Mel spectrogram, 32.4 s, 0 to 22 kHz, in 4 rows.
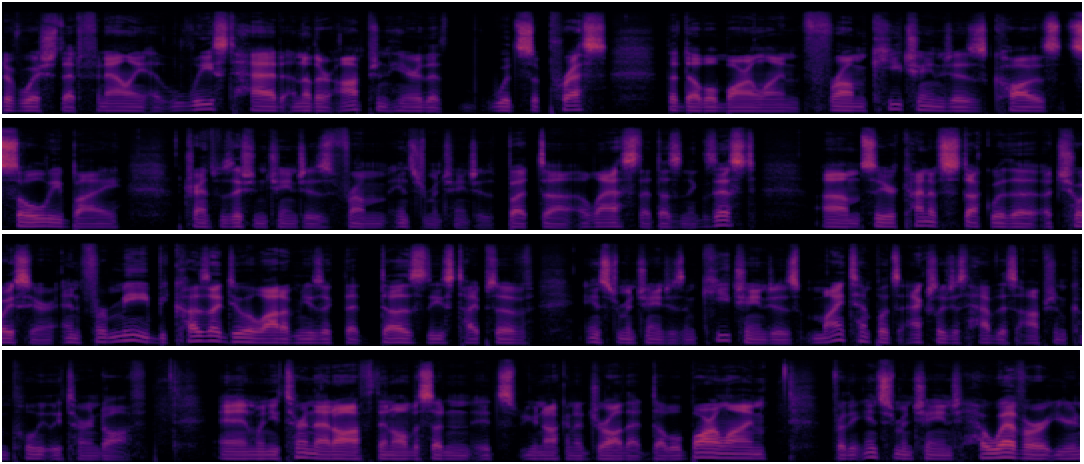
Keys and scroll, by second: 0.1 alt+super+a.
